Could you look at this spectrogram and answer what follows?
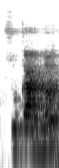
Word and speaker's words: Soekarno: Kemudian kalau Soekarno tulisannya Soekarno, Soeharto juga gitu, Soeharto. Itu ejaan lama, bacanya tetap Su, bukan Soe bacanya.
